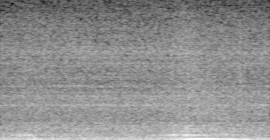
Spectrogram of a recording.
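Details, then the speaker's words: Old high-mileage Hyundai at a salvage auction, only TPMS warning light on: smooth, even engine note rising briefly with a throttle blip and settling back, no knocks or misses; healthy rev. "sounds good and like I said cold air condition does the radio work radio works"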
